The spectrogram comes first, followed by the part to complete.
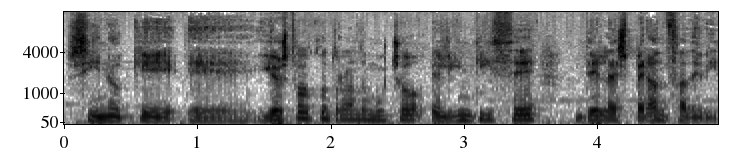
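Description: Noticeable background noise sits behind a man speaking at a medium pitch. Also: ordinary pitch variation, moderate pace. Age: 60s. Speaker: senior professionals association president. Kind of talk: radio interview.

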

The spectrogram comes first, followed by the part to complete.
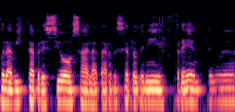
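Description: A man speaks with a Chilean accent at a medium pitch. His tone is dark and mellow. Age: 30s. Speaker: podcast co-host. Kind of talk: casual chat.

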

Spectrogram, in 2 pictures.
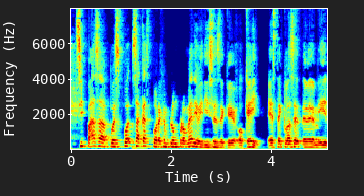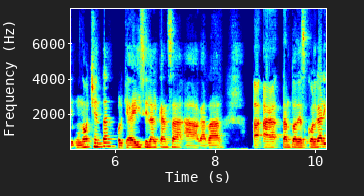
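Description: Talking at a moderate pace, a man with a Mexican accent uses a fairly high pitch and ordinary pitch variation. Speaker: furniture designer. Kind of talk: casual chat.

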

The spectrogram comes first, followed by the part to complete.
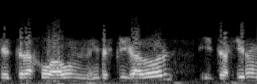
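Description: A man talks in an unremarkable speaking voice at a fairly high pitch and moderate pace. The sound is dry and close, with no echo. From Uruguay. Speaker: seeker of ancient wisdom. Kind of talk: interview.

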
